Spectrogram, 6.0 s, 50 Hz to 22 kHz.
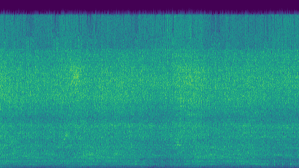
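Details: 2003 Jeep Liberty 3.7 L running, overheating with suspected faulty water pump and no coolant flow; coolant filled, flow seen at the bypass hose: engine runs steadily and picks up revs smoothly under a rushing hiss, no knocks, squeals or stumbling.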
